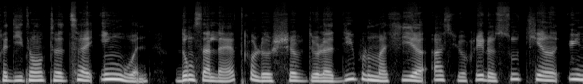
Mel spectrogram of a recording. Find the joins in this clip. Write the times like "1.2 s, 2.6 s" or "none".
1.6 s

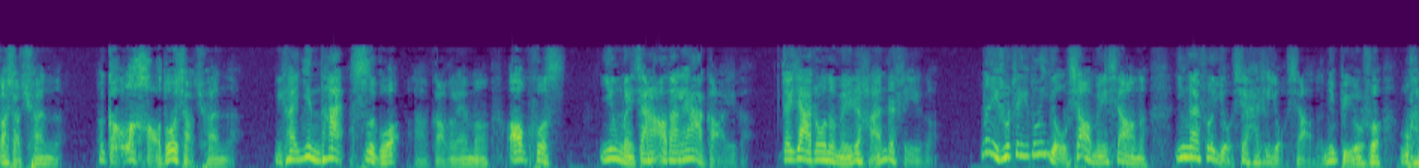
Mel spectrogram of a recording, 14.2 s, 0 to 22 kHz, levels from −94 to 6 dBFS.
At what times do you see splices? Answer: 9.7 s

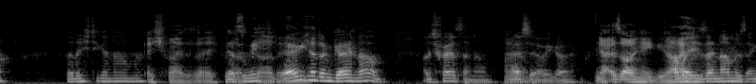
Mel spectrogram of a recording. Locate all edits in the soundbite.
5.0 s

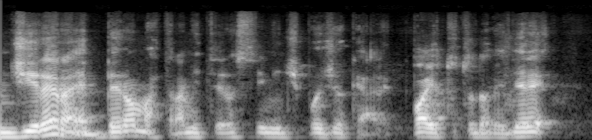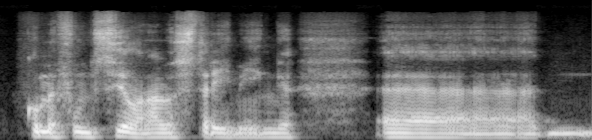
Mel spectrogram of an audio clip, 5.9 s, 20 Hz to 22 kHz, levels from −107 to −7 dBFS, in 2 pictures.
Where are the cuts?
none

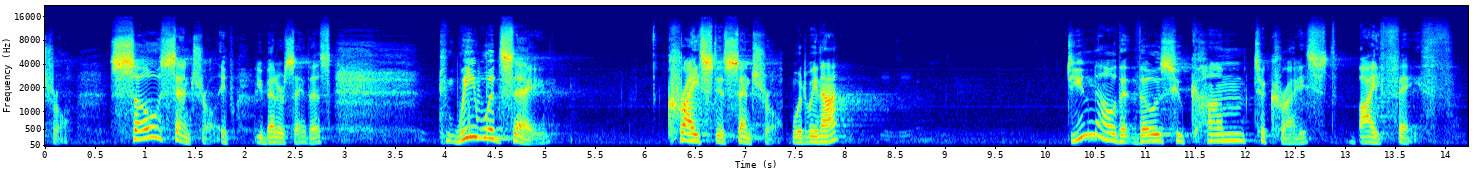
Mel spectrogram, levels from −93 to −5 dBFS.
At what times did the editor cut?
2.1 s, 7.4 s

